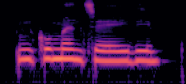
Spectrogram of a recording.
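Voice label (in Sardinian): "incumentzeit", female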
